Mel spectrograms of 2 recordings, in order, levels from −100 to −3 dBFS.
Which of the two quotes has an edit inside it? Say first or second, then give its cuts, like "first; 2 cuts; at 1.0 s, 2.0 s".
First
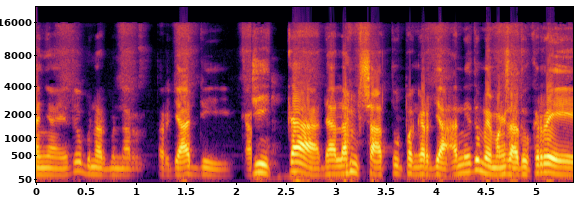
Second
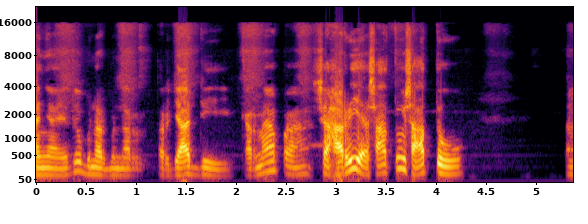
first; 1 cut; at 2.0 s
